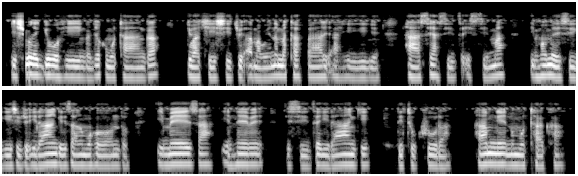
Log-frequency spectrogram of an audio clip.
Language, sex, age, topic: Rundi, male, 18-24, education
